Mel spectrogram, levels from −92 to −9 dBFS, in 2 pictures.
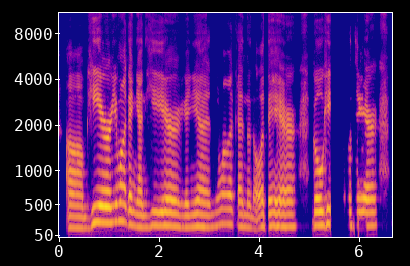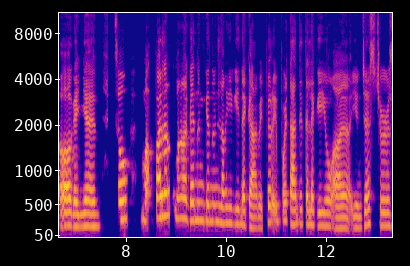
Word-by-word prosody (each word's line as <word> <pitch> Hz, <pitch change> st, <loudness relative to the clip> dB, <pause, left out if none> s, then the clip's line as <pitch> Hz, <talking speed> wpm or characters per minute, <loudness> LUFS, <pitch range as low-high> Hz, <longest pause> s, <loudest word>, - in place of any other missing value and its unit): um, 165 Hz, -1 st, 0 dB
here, 235 Hz, +7 st, +6 dB
yung 255 Hz, +3 st, +2 dB
mga 240 Hz, -4 st, +2 dB
ganiyan, 180 Hz, -4 st, 0 dB
here, 195 Hz, +1 st, +2 dB
ganiyan, 175 Hz, 0 st, -2 dB
yung 195 Hz, +2 st, -8 dB
mga 220 Hz, -1 st, -1 dB
ganun, 175 Hz, -3 st, -4 dB
oo, -, -, -1 dB
there, 180 Hz, -1 st, +1 dB, 0.3 s
go 195 Hz, +1 st, +6 dB
here, 220 Hz, +1 st, +1 dB, 0.3 s
or 200 Hz, -, -4 dB
there, 195 Hz, -1 st, +3 dB, 0.4 s
oo, 195 Hz, 0 st, +6 dB
ganiyan. 180 Hz, 0 st, 0 dB, 0.2 s
So, 275 Hz, +1 st, +2 dB, 0.6 s
parang 320 Hz, +3 st, +6 dB, 0.2 s
mga 295 Hz, -2 st, 0 dB
gano'n-gano'n 255 Hz, -2 st, -5 dB
lang 230 Hz, 0 st, -3 dB
yung 225 Hz, -1 st, -8 dB
ginagamit. 160 Hz, -6 st, -3 dB
Pero 245 Hz, -, -4 dB
importante 210 Hz, -, -3 dB
talaga 205 Hz, -2 st, -3 dB
yung, 190 Hz, -1 st, -4 dB
ah, 155 Hz, 0 st, -1 dB
yung 160 Hz, 0 st, -6 dB
gestures, 190 Hz, 0 st, -5 dB
195 Hz, 145 wpm, -23 LUFS, 180-230 Hz, 0.6 s, here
